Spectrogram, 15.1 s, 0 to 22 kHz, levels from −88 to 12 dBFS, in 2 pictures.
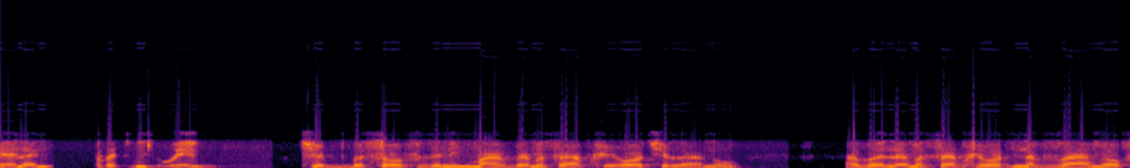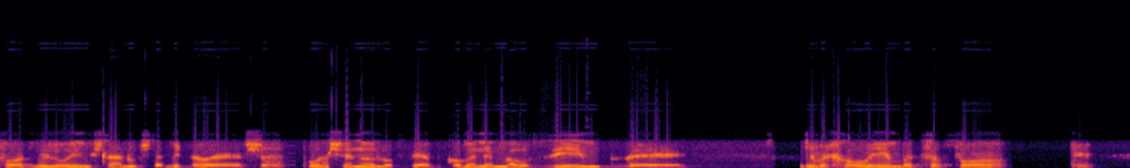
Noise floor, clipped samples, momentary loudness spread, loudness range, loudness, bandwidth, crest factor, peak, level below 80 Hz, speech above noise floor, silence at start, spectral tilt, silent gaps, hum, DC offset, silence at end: -63 dBFS; under 0.1%; 7 LU; 2 LU; -19 LUFS; 5.4 kHz; 16 dB; -4 dBFS; -70 dBFS; 44 dB; 0 s; -7 dB/octave; none; none; under 0.1%; 0.3 s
